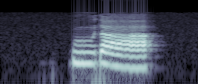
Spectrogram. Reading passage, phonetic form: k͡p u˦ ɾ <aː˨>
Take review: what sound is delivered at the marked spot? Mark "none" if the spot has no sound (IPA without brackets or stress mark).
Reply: aː˨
